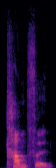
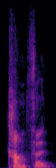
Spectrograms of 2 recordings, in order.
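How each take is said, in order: Both takes have the same delivery.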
